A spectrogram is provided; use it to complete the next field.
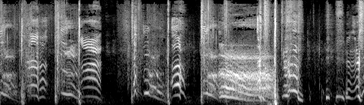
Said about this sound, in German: Da wird jemand verprügelt.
